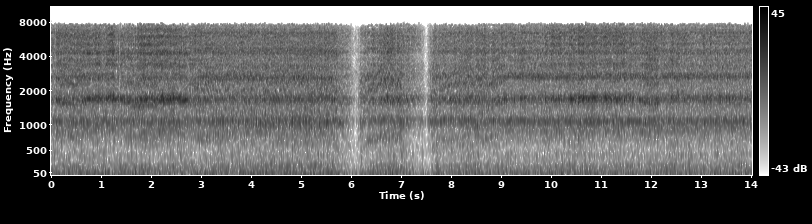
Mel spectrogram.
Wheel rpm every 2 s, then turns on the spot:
220, 210, 180, 100, 190, 230, 230.
none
